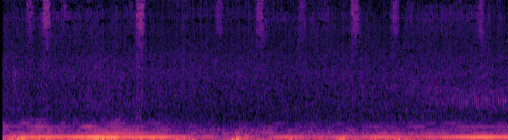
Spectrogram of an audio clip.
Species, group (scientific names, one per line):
Chorthippus brunneus
Orthoptera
